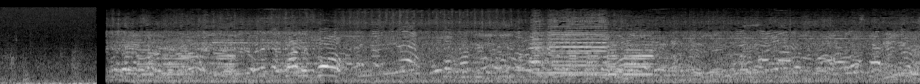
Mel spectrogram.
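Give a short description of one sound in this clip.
A large crowd of men shouts and talks over one another outdoors.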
